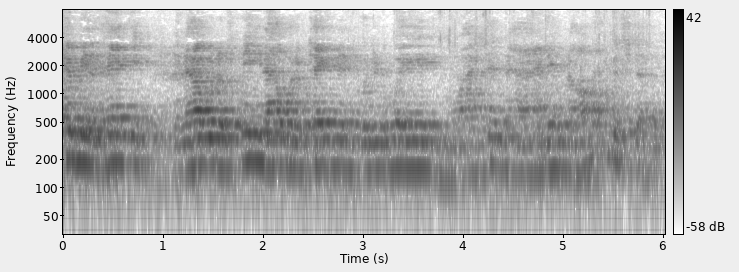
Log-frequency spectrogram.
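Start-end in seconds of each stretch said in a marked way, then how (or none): none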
